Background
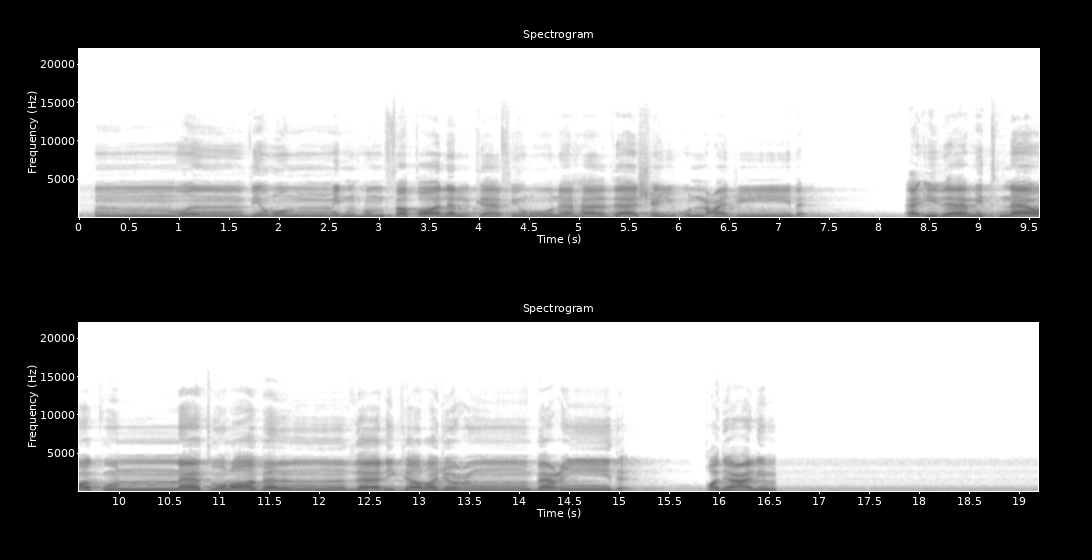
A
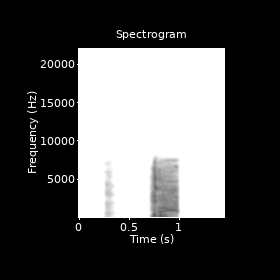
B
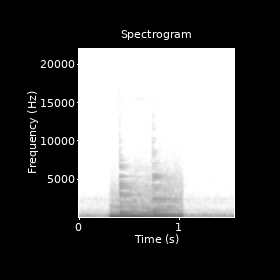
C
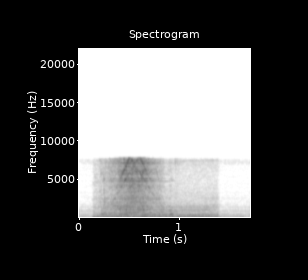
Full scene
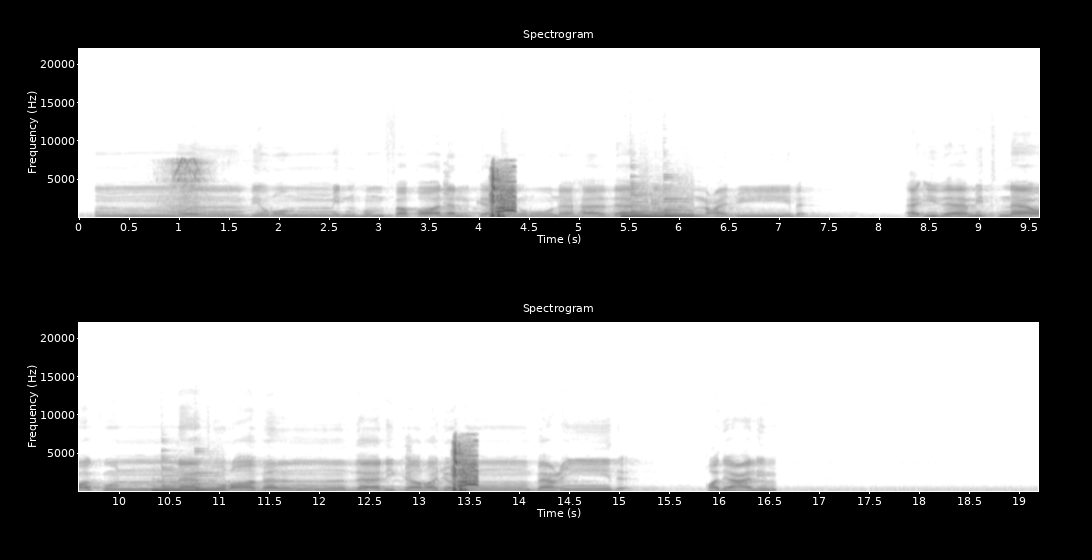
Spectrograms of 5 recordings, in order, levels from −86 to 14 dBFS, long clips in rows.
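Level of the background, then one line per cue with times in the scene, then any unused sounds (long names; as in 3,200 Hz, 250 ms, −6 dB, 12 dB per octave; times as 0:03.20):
background −13 dB
0:00.53: mix in C −16.5 dB
0:03.38: mix in A −1.5 dB
0:05.11: mix in B −3 dB
0:10.02: mix in B −6 dB + high-pass filter 51 Hz
0:12.60: mix in A −1.5 dB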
